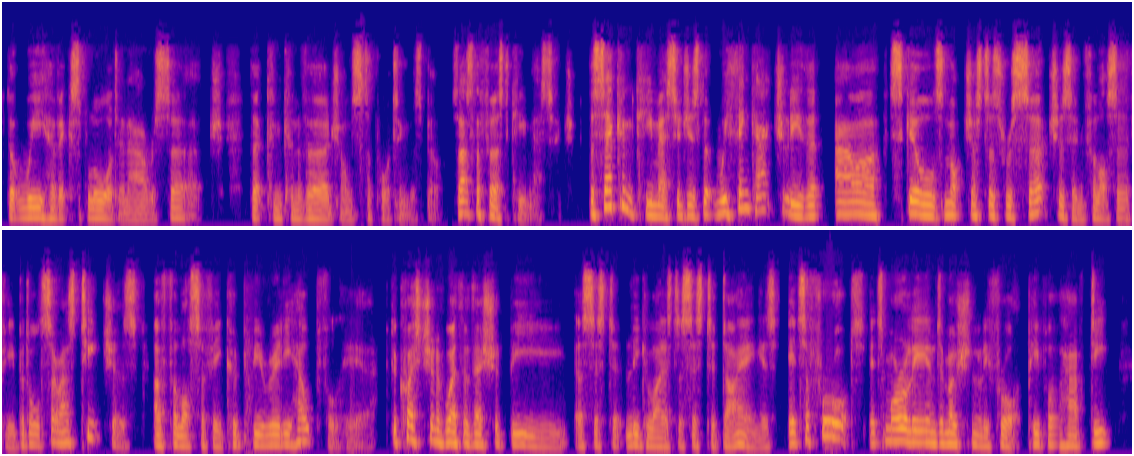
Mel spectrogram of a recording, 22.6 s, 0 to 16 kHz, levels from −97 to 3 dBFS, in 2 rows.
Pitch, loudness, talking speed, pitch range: 125 Hz, -28 LUFS, 190 wpm, 110-140 Hz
